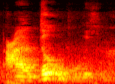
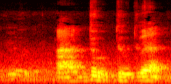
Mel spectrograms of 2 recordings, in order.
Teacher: Cara sebutan dal ini tuan-tuan, adu, di pertemuan antara gigi dan gusi, letak lidah di situ. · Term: makhraj dal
